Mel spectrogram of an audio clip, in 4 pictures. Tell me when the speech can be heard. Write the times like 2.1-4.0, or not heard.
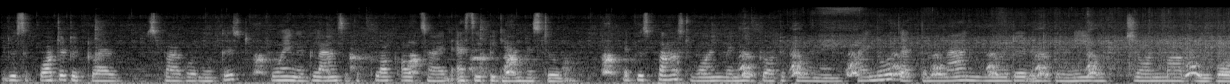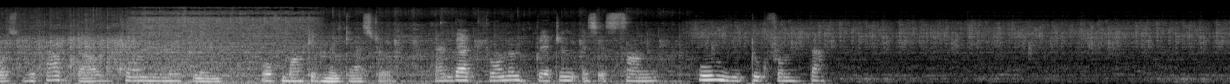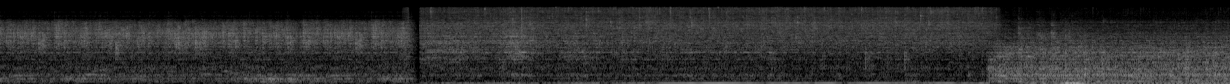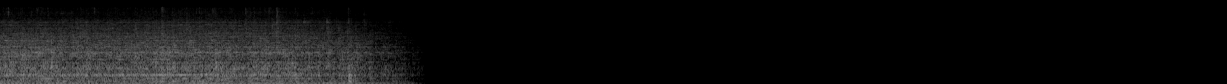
0.0-20.6.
